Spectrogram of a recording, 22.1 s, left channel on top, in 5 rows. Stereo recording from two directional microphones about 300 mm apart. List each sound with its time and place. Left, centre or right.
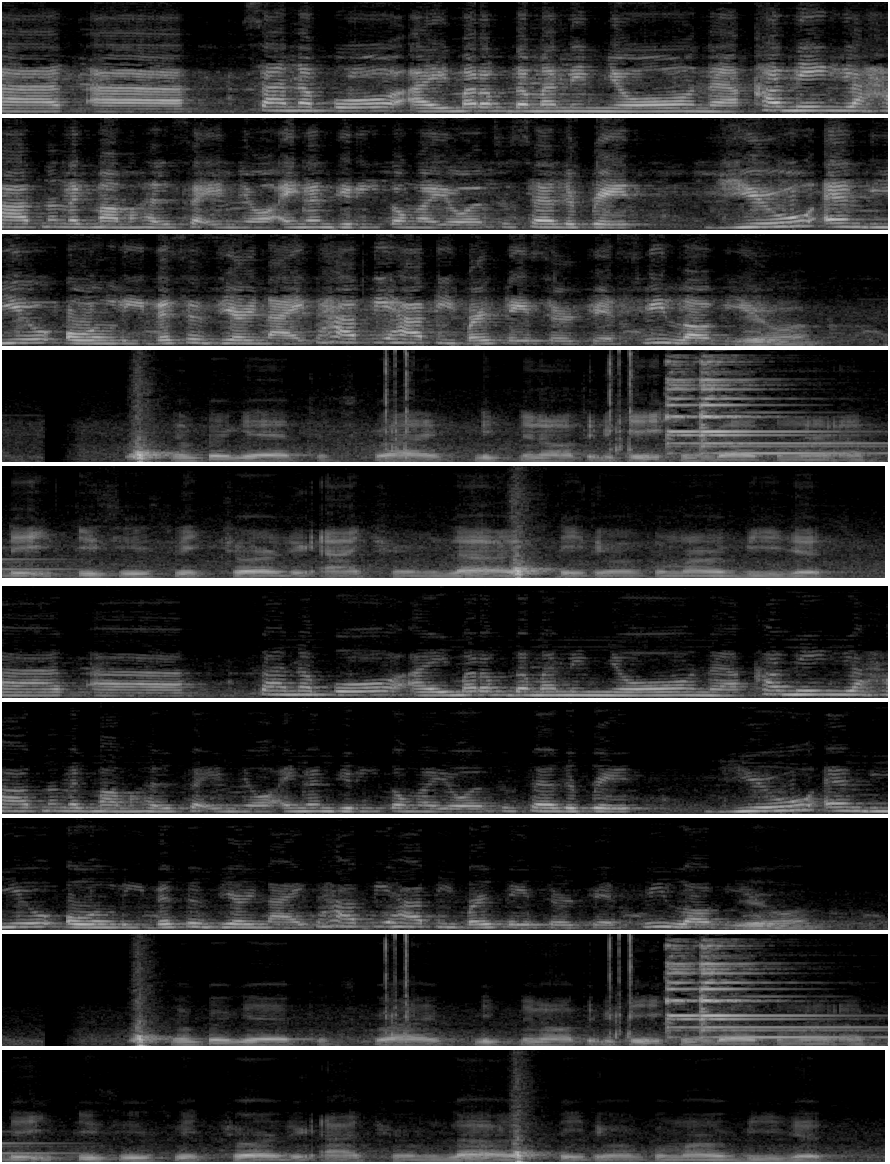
0.0 s a sound: centre
2.2 s speech: centre
13.9 s speech: centre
